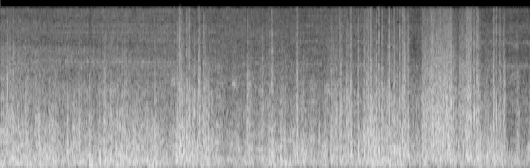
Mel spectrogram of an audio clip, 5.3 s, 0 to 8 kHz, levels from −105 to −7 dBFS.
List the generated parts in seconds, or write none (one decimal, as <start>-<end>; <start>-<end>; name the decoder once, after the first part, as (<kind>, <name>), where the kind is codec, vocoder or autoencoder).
2.2-2.9 (codec, SNAC)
